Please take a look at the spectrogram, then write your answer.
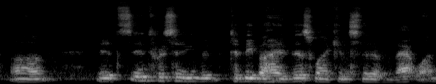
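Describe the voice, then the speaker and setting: A man's voice at a moderate pace, with audible room echo and noticeable background noise. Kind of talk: public talk on legal history. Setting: lecture with live audience.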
